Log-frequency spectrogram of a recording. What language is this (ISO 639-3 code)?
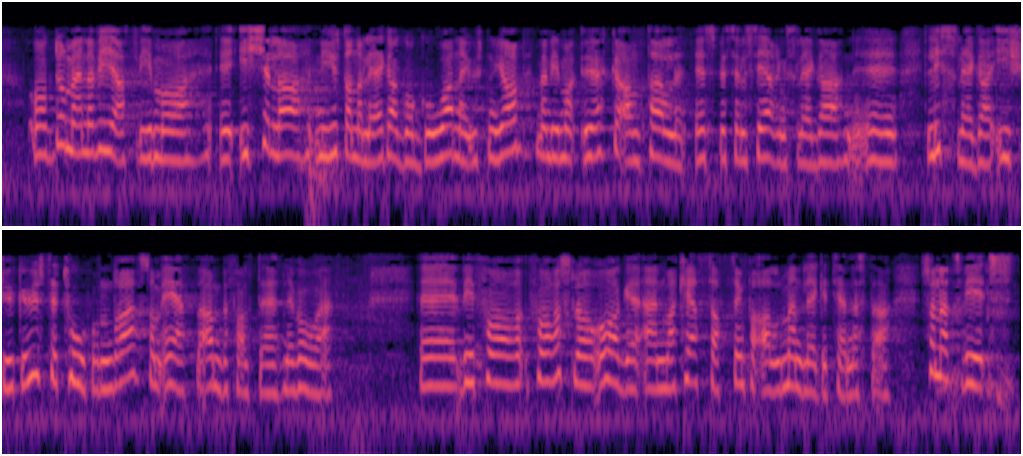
nno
